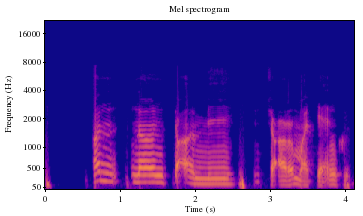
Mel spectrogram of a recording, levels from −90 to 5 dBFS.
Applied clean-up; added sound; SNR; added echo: neural mask model RNNoise.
